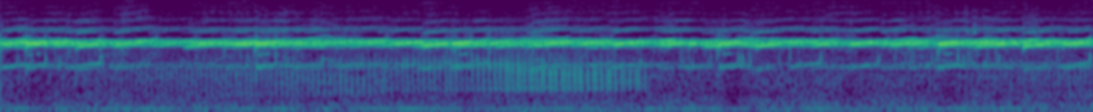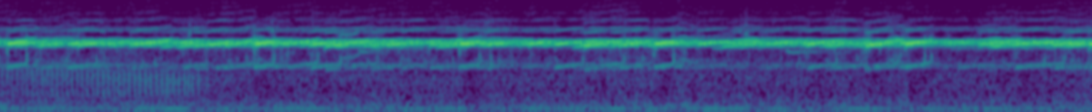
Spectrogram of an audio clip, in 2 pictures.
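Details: Spring peepers calling in chorus at a frog pond at night early in the year: a dense wall of high, piercing peeps, constantly overlapping and unbroken, with a faint low hum beneath and a brief softer rustle early on.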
